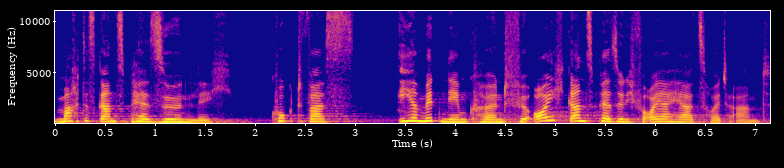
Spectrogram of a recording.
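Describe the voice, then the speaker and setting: Noticeable background noise sits behind a woman speaking at a very slow pace. Her voice is high, with ordinary pitch variation. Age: 40s. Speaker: women's ministry speaker, pastor's wife. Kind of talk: sermon-style talk at church women's event.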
